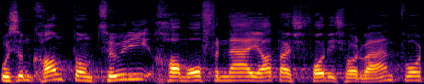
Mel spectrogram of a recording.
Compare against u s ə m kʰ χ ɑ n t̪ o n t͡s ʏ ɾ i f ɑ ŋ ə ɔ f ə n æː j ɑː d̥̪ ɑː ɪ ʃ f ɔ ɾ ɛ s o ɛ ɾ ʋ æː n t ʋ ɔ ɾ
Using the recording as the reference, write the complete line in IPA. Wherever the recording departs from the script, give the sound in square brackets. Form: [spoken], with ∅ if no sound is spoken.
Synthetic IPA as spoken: u s ə m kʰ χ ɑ n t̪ o n t͡s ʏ ɾ i [χ] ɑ [m] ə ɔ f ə n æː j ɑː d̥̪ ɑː ɪ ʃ f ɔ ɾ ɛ [ʃ] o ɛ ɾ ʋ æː n t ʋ ɔ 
